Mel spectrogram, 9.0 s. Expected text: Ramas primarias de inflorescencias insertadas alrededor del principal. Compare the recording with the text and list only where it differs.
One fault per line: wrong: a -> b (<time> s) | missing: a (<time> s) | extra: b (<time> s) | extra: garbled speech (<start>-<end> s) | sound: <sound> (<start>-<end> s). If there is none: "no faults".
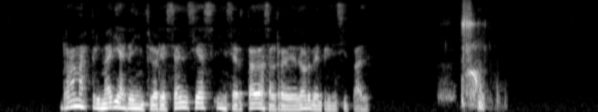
sound: cough (6.6-7.6 s)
